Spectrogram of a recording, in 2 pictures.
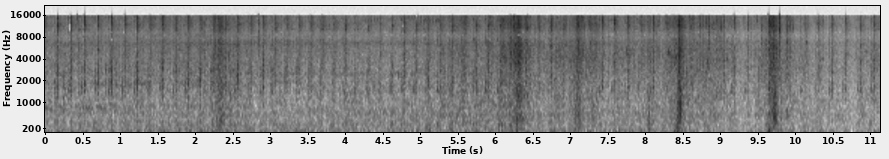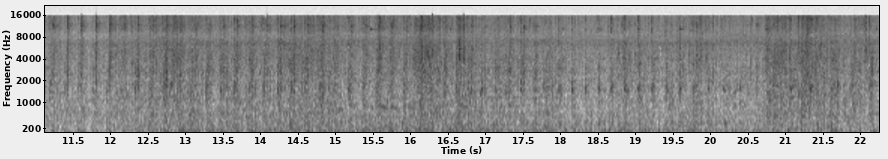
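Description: Wheels rattle and bump over a rough dirt track.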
